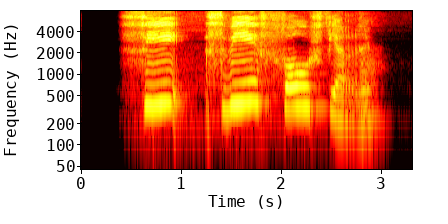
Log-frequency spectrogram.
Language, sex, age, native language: Icelandic, female, 9, Icelandic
